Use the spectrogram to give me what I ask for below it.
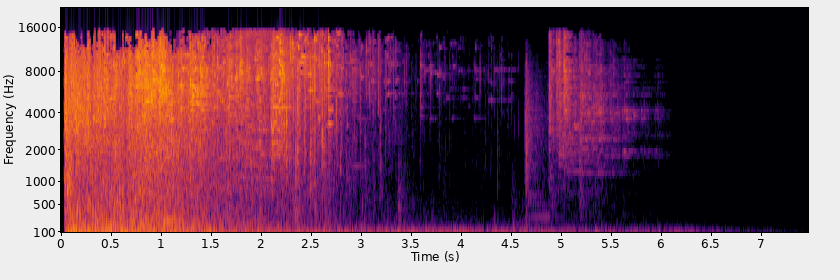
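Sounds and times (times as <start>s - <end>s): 
explosion: 0.0s - 4.6s
glass debris: 0.0s - 6.0s.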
